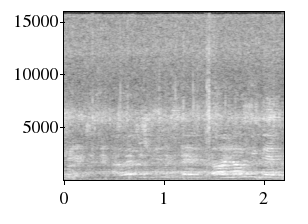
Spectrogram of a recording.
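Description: A faint voice low in the background.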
